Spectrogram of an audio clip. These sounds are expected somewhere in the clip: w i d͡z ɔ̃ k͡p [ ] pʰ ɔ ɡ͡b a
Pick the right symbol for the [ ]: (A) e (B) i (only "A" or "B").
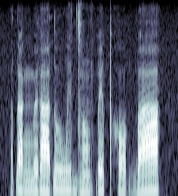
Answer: A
